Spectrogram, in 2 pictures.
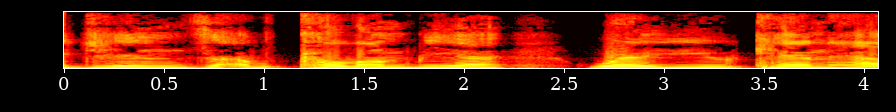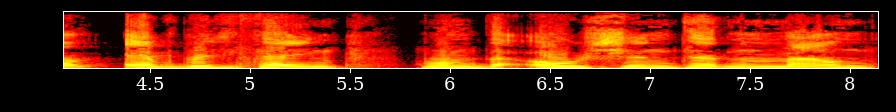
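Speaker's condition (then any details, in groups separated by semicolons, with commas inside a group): Hydrocephalus with shunt failure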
